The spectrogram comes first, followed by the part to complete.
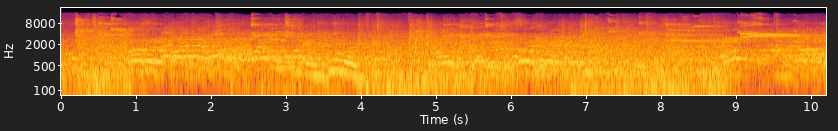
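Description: Indoor futsal play in a reverberant sports hall: overlapping shouts from players and onlookers, with the ball's kicks and bounces and short squeaks of shoes on the wooden floor.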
